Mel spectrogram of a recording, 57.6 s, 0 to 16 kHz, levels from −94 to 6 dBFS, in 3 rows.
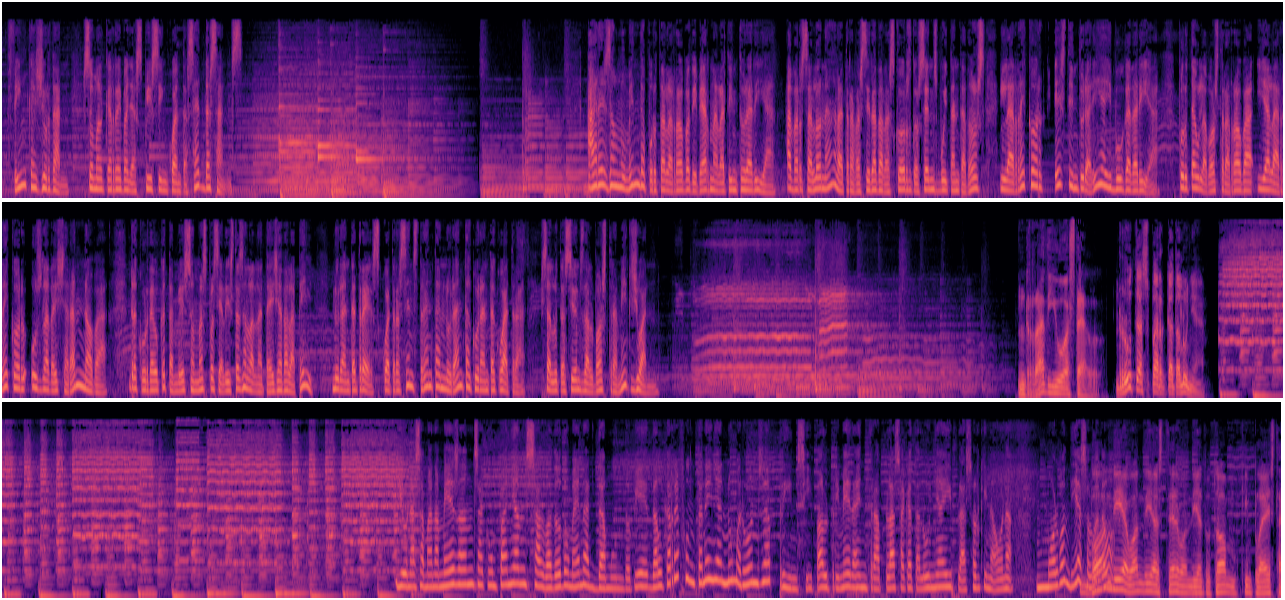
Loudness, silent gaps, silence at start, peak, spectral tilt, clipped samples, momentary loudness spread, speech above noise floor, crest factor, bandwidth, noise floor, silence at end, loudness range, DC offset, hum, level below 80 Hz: -27 LUFS; none; 0 s; -12 dBFS; -5 dB/octave; under 0.1%; 10 LU; 30 dB; 16 dB; 11.5 kHz; -57 dBFS; 0 s; 4 LU; under 0.1%; none; -46 dBFS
